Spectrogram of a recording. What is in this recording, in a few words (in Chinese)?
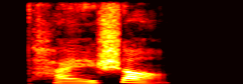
"台上", Chinese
